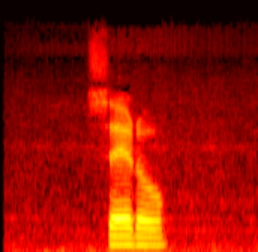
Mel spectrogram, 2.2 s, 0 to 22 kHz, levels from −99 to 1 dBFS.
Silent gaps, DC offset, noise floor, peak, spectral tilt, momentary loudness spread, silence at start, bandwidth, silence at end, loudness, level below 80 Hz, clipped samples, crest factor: none; under 0.1%; -55 dBFS; -8 dBFS; -6 dB/octave; 21 LU; 0.75 s; 13.5 kHz; 0.75 s; -23 LUFS; -56 dBFS; under 0.1%; 20 dB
